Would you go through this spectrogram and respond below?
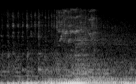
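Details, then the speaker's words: Mercedes-Benz M103 engine, being tuned for low idle with AC on, fitted with AMG exhaust tips. Short clean rev swelling and falling back smoothly with a deep, even exhaust note, no rattles or popping; normal exhaust sound. "Tapos yung huling ginawa natin, yung tambucho. If you watch that video, yan, yung AMG tips. Oh, diba? Ito yung tunog."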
